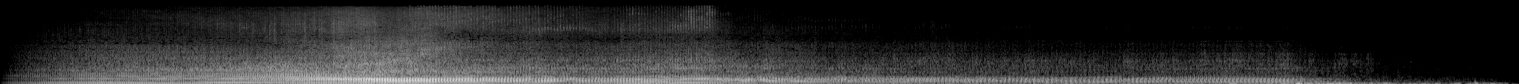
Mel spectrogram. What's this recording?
Go-cart in Sugar City CO
Go-cart driving down Main Street in Sugar City, CO. Good sound of small engine going by.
